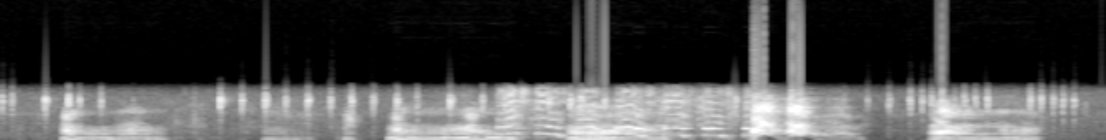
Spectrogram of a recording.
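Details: Fox Terrier barking to wake someone up: a series of drawn-out, whining, howl-like barks in bursts, with a person's voice and sharp knocks mixed in.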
